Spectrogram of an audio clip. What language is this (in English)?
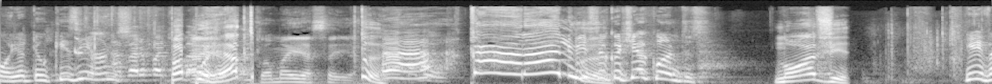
Portuguese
